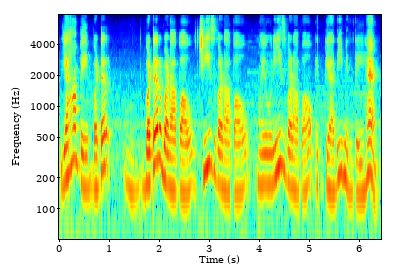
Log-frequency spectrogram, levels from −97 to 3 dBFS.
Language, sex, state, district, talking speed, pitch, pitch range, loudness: Hindi, female, Gujarat, Valsad, 140 wpm, 175 Hz, 155-220 Hz, -18 LUFS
